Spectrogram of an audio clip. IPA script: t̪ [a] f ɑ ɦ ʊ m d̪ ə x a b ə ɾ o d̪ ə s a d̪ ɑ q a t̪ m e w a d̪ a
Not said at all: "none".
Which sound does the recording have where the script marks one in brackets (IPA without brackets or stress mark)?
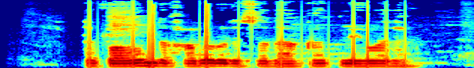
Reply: a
